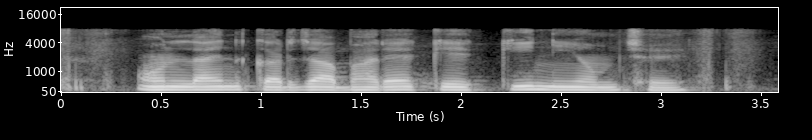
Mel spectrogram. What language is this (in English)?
Maithili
